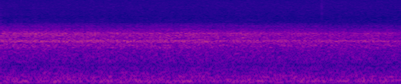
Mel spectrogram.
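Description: Steady background hiss with no distinct event.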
